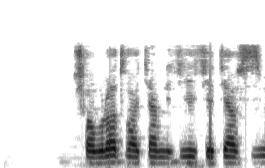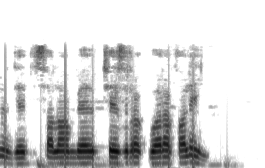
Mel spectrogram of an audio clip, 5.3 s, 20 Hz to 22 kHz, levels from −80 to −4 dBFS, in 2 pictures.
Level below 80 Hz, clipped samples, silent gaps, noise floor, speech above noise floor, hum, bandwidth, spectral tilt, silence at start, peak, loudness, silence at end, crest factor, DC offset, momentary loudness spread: -50 dBFS; under 0.1%; none; -81 dBFS; 65 dB; none; 7.6 kHz; -4 dB/octave; 0.75 s; -2 dBFS; -16 LUFS; 0.6 s; 14 dB; under 0.1%; 7 LU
